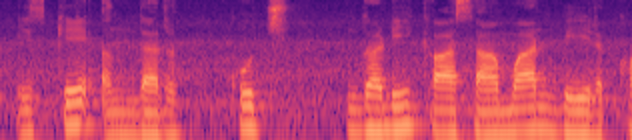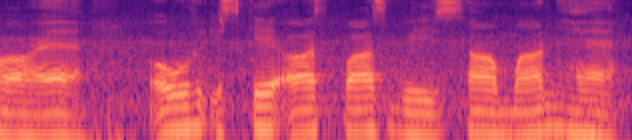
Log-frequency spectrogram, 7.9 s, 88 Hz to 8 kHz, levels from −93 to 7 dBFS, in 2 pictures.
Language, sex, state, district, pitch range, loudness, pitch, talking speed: Hindi, male, Uttar Pradesh, Saharanpur, 110-125 Hz, -18 LUFS, 115 Hz, 120 wpm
